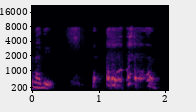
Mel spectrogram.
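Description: A person coughing and clearing their throat in short bursts between spoken phrases.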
